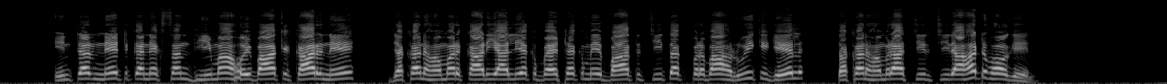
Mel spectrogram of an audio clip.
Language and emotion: Maithili, angry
